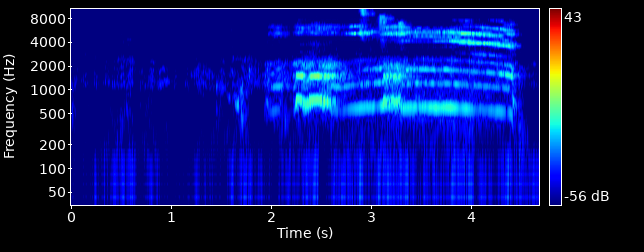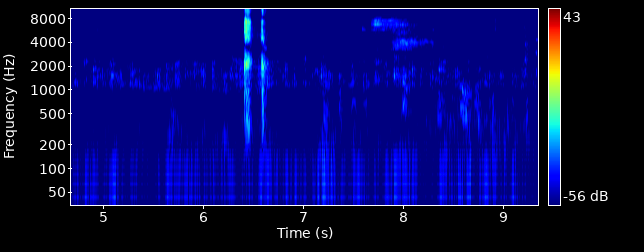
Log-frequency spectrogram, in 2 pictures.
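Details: Rooster crowing during a crowing competition: one long harmonic-rich crow, held for about two seconds and falling slightly at the end, followed by a sharp short cry and a quieter, noisy background.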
